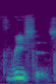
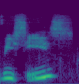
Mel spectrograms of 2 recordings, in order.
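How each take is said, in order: First: "Reese's" as REE-siz, short final vowel; own pronunciation. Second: "Reese's" as REE-seez, long ee ending; rival pronunciation. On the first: Explaining the class argument, own way REE-siz. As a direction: end "Reese's" on a quick -iz. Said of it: "I th-, pronounce it". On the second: Explaining the class argument, the other camp's REE-seez. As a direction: say "Reese's" with a drawn -eez at the end. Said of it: "the people that pronounce it". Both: Shown as a demonstration.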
